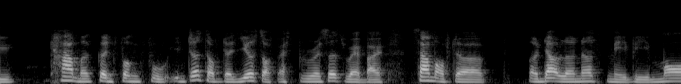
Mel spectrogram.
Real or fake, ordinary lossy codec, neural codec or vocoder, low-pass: real; none; none; 5.4 kHz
